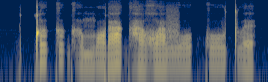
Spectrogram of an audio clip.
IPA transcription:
ǃ ə k ə ɡʱ ə m ɔ ɾ a ɡʱ a ʁʷ a v o k o tʷ ɛ

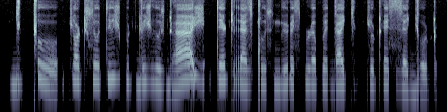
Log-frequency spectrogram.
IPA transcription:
ɟ e ʈ ǁ o | c ɔ ʈ s o t ɨ ʒ p e ʈ ɖ ɘ ʒ ð u z ɖʱ a ʒ | t ɛ ʈ r a z ǃ u s mʲ ɨ ɽ ɘ s p ɹ ɐ p ɛ ɡ a c ɐ ʈ c o ʈʰ ɛ s z ɐ ɟ o ʈ

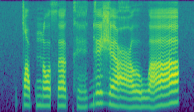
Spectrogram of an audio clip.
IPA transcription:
tˤ a p n ɔ θ ɜ kʰ e̤ ɡ e ʒ ɛ ʕ ɤ w a

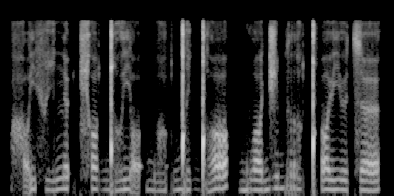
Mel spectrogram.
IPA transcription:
h ɔ̰ j f i̤ n ø ʔ t͡ɕʰ ɔ ɡ͡ǃ o̤ j ɔ̰ ʔ b ɔ̤ ʔ ɡ͡ǃ e ɡ͡ǃ ɔ | b w ɔ d͡ʒ i b r ɔ̤ ǃʼ ɔ y̯ j ʉ t͡s œ

